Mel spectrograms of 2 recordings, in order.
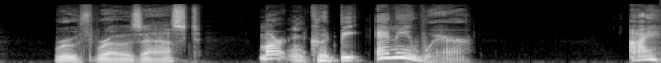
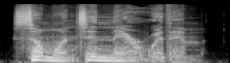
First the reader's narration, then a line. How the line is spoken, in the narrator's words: Dink whispered to Josh and Ruth Rose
